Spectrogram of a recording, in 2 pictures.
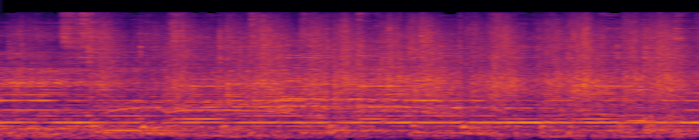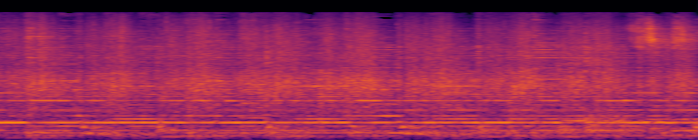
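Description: Argentine folklore band playing live, an instrumental passage with no singing: acoustic guitars, electric bass and keyboard over a light percussion beat, with one note held steady underneath.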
